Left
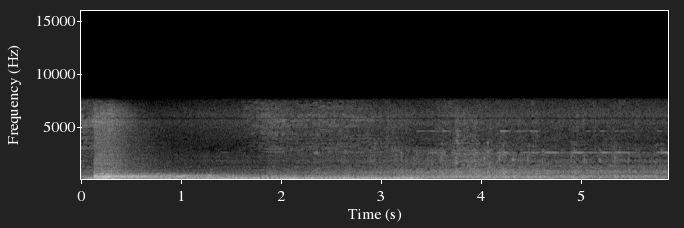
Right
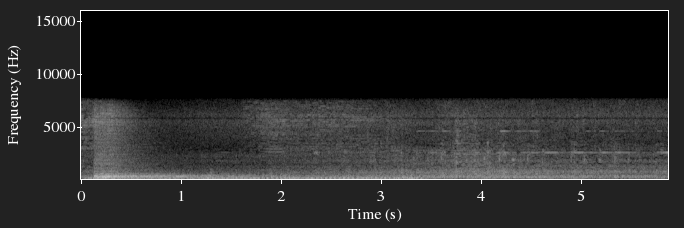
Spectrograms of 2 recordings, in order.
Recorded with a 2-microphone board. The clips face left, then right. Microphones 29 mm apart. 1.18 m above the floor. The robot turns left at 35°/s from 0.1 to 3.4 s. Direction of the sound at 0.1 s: 10° left (ahead or behind).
